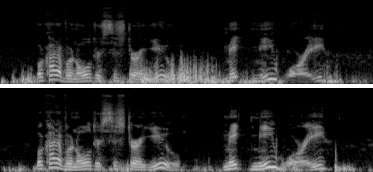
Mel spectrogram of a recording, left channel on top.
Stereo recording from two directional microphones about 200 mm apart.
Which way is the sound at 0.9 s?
60° right (ahead or behind).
